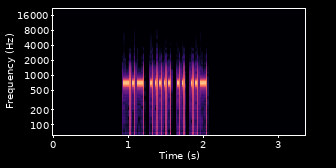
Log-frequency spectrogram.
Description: Morse code, heard as a keyed tone, about 40 wpm, 700 Hz. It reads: K5IU
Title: Call Signs Repeated 2x - 40wpm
